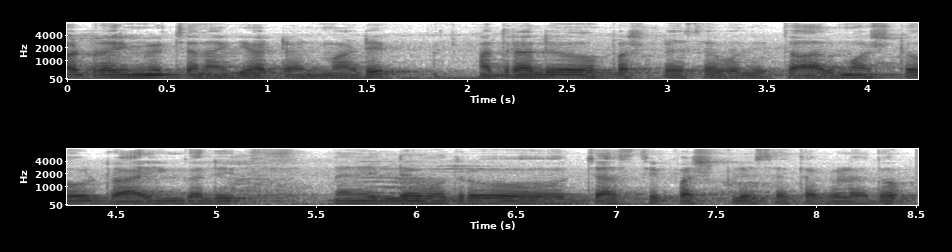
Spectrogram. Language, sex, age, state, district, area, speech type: Kannada, male, 18-30, Karnataka, Hassan, rural, spontaneous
